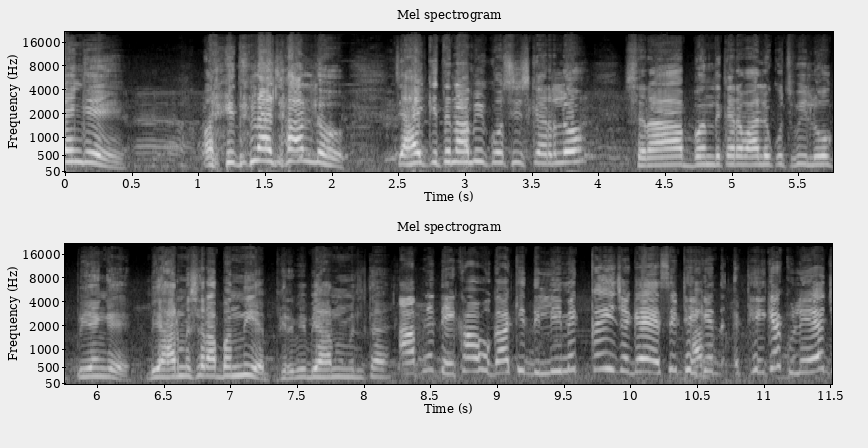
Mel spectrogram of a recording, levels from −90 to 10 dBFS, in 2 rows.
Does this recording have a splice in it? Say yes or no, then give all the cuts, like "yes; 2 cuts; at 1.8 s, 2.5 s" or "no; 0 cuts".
yes; 1 cut; at 8.2 s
